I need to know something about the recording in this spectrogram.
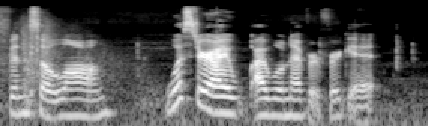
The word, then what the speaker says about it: Worcester: Worcester, I will never forget. Leicester, Leominster, all the ones that have fewer syllables than you would think.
